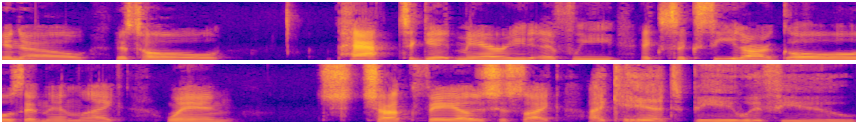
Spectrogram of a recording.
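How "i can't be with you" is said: deep, heavy voice, low and slow. Retelling a scene where Chuck turns Blair away: deep Chuck voice.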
